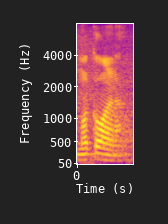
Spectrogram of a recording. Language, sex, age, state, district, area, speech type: Gujarati, male, 18-30, Gujarat, Ahmedabad, urban, spontaneous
